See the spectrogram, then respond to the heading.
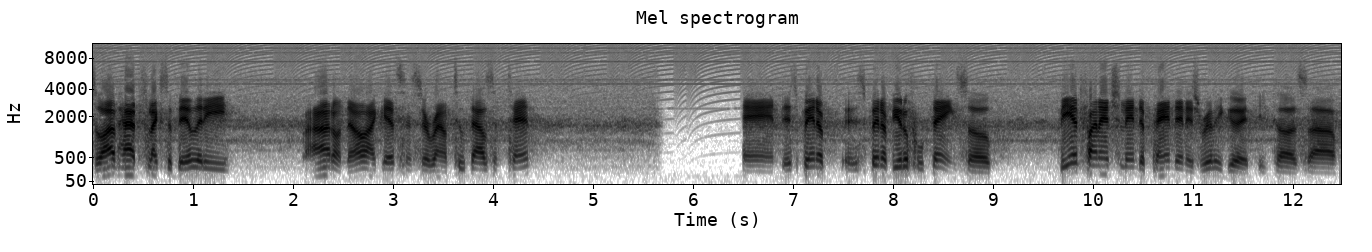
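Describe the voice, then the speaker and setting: A man talks casually through a pilot cockpit headset, the audio dull and muffled. Faint engine hum sits under his voice. He rambles, with many "uh" fillers, at a middling pitch. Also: normal speed, long pauses. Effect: pilot cockpit headset intercom. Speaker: pilot and vlog host. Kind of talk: casual vlog talk while flying. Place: small plane cockpit in flight. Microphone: aviation headset boom mic.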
